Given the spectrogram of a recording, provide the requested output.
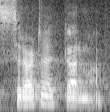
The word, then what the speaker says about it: Siddhartha Gautama: I looked up the pronunciation and then couldn't read my writing very well there or figure out how to say it. But it's Siddhartha Gautama. That's his name.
